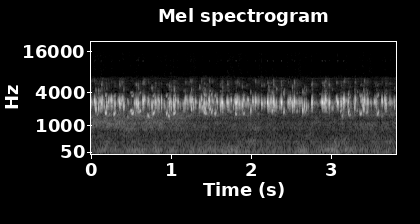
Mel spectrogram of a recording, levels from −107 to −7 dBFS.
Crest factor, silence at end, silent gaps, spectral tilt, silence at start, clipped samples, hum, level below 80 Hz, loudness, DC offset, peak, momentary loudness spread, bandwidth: 24 dB; 0.1 s; none; 1.5 dB/octave; 0 s; under 0.1%; none; -76 dBFS; -28 LUFS; under 0.1%; -6 dBFS; 7 LU; 6.6 kHz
